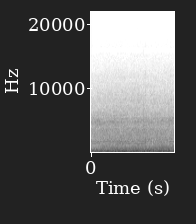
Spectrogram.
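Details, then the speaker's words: 1999 GMC Sierra with a 5.3L Vortec V8 and slightly leaking valve covers. Steady, even idle drone with no knocks, ticks or misses; runs smooth and healthy. "Runs like a top. Sounds great."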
